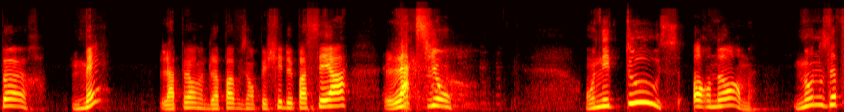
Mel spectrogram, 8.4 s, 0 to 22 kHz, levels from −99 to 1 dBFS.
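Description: Nothing stood out on listening to this speech clip.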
